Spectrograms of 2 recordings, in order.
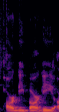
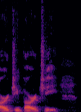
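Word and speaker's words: Argybargy: Uh, I still don't know if it's Argy Bargy or Argy Bargy uh, if it's a hard G or a soft G.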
